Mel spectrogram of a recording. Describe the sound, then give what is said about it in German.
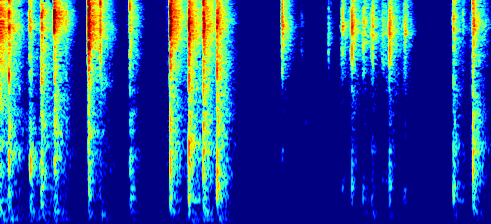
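Rapid clattering keystrokes on a computer keyboard, coming in irregular bursts with short pauses between them, fairly clear with no one talking. “Tippen kann ich richtig gut.”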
